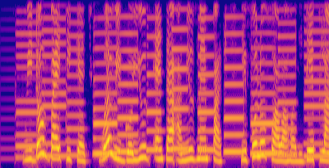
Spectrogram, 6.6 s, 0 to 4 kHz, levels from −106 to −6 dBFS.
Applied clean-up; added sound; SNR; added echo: classical method spectral subtraction.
